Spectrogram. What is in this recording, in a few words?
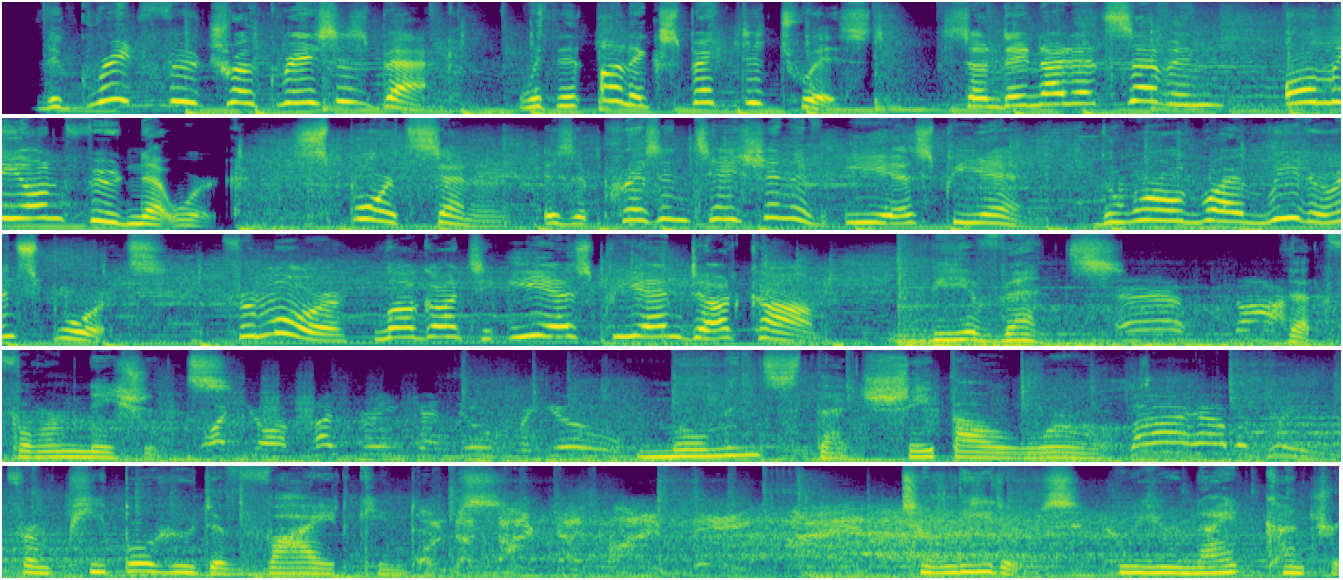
Promo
